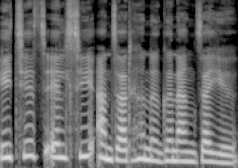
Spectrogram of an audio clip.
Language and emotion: Bodo, neutral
